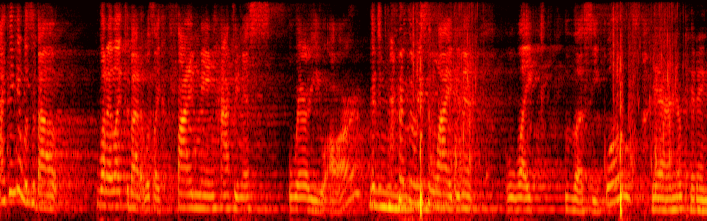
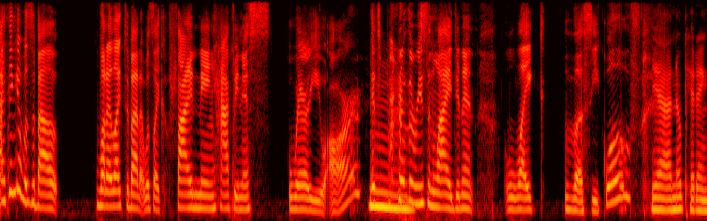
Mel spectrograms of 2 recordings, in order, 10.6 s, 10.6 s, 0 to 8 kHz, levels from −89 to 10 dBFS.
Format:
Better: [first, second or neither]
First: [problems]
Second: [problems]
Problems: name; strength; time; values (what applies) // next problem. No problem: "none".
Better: second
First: background sound (Water / Splash, splatter); as loud as the speech // room echo; dies away in 2.6 s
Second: none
